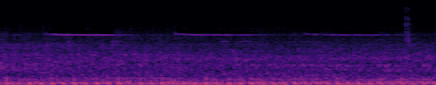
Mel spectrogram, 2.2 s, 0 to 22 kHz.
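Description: Honda CM125 Custom's air-cooled 125cc parallel-twin engine idling steadily, with an even low pulse.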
